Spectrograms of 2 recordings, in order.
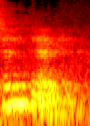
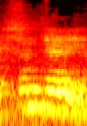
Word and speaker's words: synteny: Primary evidence for the fusion is synteny. Okay, synteny, I get to teach you a new word.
